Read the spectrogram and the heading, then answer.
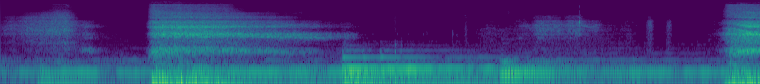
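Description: deep breathing

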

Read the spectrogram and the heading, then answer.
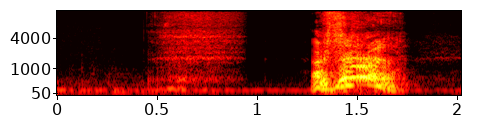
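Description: sneeze

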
